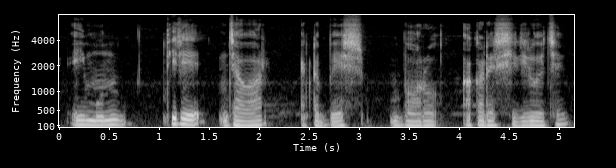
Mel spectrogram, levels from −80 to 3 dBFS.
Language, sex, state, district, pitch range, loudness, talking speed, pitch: Bengali, male, West Bengal, Cooch Behar, 105-120 Hz, -18 LUFS, 115 wpm, 110 Hz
